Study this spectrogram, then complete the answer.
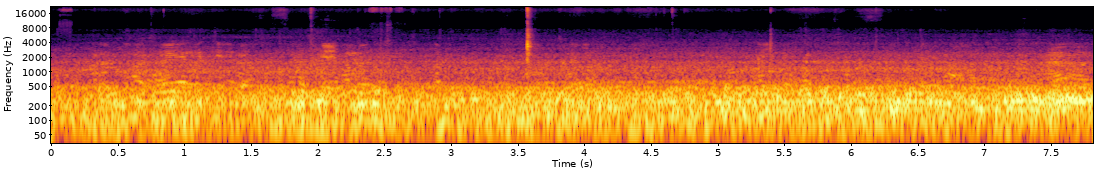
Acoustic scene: subway train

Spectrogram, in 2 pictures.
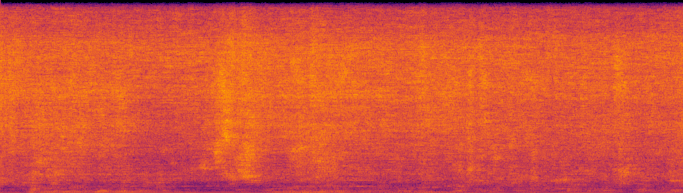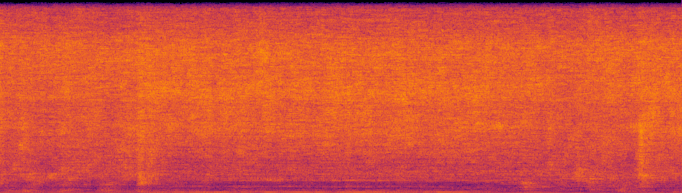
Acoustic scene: restroom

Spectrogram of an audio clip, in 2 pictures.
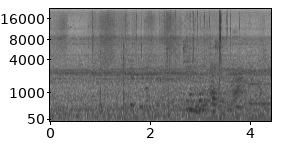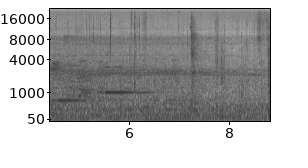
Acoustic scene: subway train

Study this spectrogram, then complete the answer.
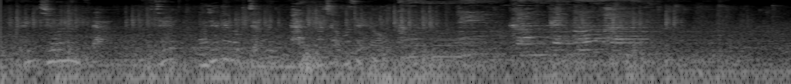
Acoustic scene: bus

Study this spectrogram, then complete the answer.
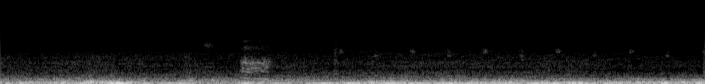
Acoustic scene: car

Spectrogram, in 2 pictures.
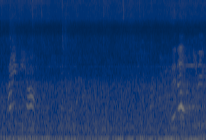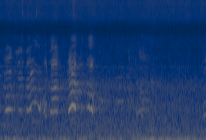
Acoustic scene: residential area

